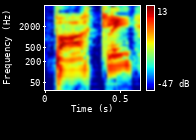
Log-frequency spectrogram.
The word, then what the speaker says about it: Berkeley: Oh, don't you know how to pronounce Barkler? But it's spelled B-E-R-K-E-L-E-Y. – Yeah. – Berkeley, but you want me to pronounce it Barkley?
